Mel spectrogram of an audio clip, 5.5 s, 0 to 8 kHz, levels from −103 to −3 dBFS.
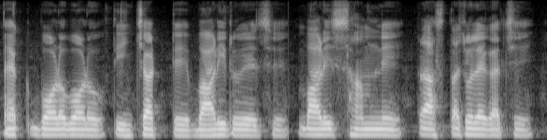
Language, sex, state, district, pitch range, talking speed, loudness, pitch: Bengali, male, West Bengal, Malda, 115-125 Hz, 130 wpm, -21 LUFS, 120 Hz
